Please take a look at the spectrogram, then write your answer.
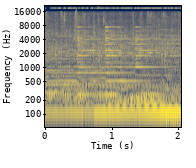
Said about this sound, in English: Can somebody clap over here as well? Yeah.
